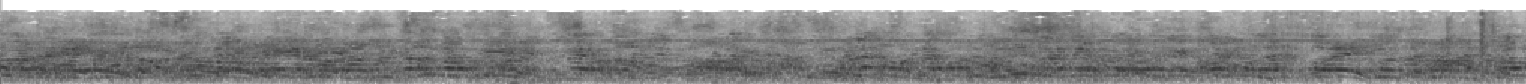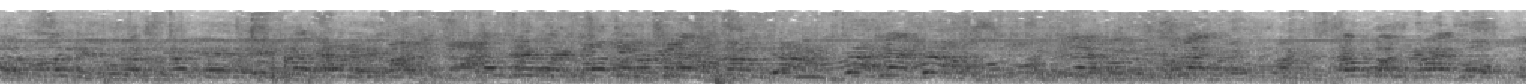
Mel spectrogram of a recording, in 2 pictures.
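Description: Many voices talking over one another at once, a continuous babble of crowd chatter with no single voice standing out.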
